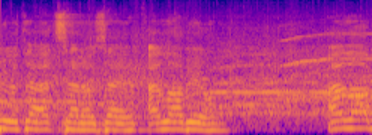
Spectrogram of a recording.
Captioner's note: audience cheering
